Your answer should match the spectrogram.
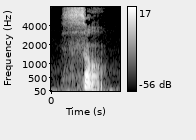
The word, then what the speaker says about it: cent: and the last one, 100. Remember, final T not pronounced.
